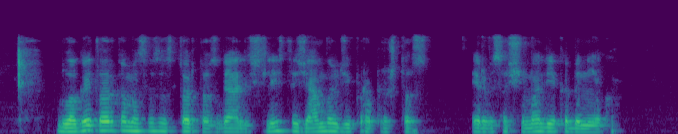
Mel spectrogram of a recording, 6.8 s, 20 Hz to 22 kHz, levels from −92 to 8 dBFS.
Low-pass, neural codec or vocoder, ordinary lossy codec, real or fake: 7.2 kHz; none; Opus, 16 kbps; real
